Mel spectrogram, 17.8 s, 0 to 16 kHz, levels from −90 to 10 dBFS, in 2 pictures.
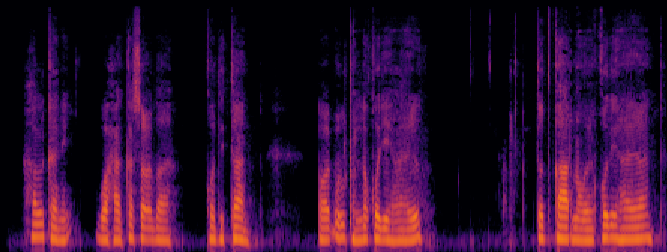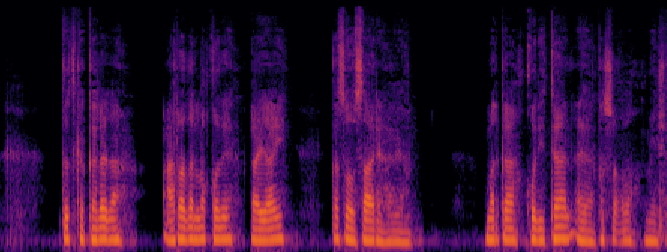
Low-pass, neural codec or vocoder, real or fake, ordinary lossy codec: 14.4 kHz; codec, 44.1 kHz, 3.4 kbps, Pupu-Codec; fake; AAC, 48 kbps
